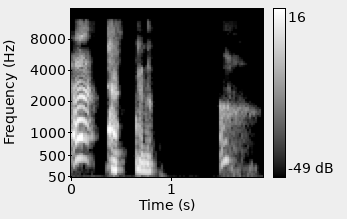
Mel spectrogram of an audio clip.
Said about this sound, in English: that one seems fake. That cough was for attention.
